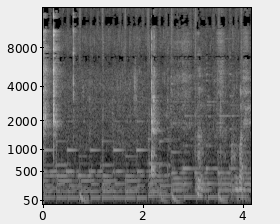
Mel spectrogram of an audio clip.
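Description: Chicken pieces sizzling in a frying pan on low heat while ketchup and seasonings are added. Sharp clinks of a bowl and a metal spoon on the pan come at the start and again about two seconds in.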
